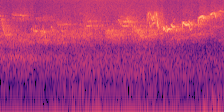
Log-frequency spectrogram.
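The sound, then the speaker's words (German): A European robin sings softly, its thin, high warbling phrases arriving in short broken bursts over a steady outdoor hiss, growing a little more active toward the end. “Oh, das Rotkehlchen.”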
